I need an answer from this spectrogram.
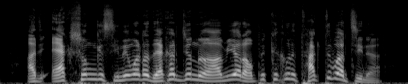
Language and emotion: Bengali, happy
